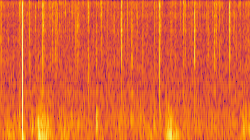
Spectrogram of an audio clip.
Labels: {"label": "ambient", "recorder": "HydroMoth"}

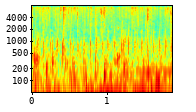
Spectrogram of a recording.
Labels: {"label": "biophony, rattle", "recorder": "SoundTrap 500"}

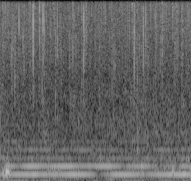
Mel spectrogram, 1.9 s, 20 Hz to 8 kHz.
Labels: {"label": "biophony, midshipman", "recorder": "SoundTrap 500"}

